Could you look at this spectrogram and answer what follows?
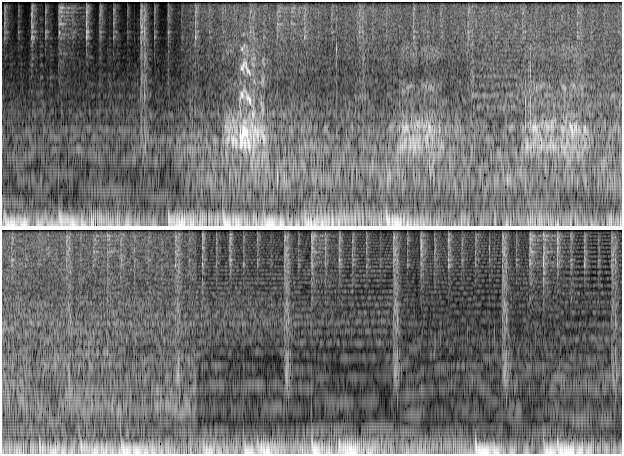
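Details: Taiga bean goose flight call in mid-December near a river mouth: a few nasal honks, spaced a second or two apart, given while flying, over a heavy low rumble of wind or engine noise.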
